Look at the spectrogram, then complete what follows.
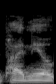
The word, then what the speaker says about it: pineal: So it gave them another perspective on like the pineal gland and its actual purpose.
